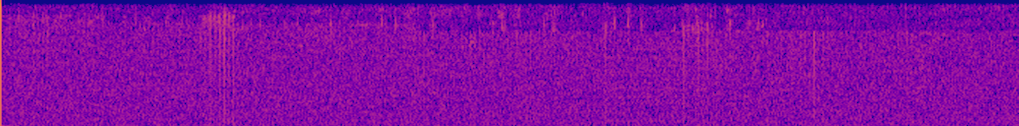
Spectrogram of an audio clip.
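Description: A steady, very high-pitched pure tone, close to the top of hearing, plays throughout; a simulated hearing-test tone.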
